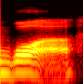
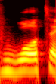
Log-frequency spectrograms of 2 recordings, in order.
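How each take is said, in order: First: The t is dropped in Yorkshire style. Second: The t in the middle is clearly said.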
